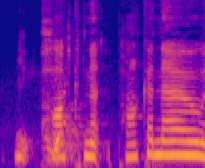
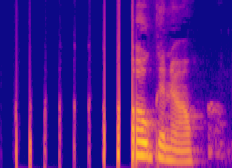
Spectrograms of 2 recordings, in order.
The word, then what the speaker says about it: Pocono: Po pankano. Is that how you say it? Pocono. Pocono. I'm sorry.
